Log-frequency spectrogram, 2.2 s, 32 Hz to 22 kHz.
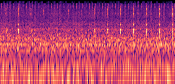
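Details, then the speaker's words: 2006 Nissan Altima at idle: sharp, irregular ticks and snaps over an uneven beat; the scanner shows a number three cylinder misfire, and the test light shows no arc on that cylinder's coil pack. "all right guys the first thing i did was put my scanner on it and found out that the number three cylinder was misfiring"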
